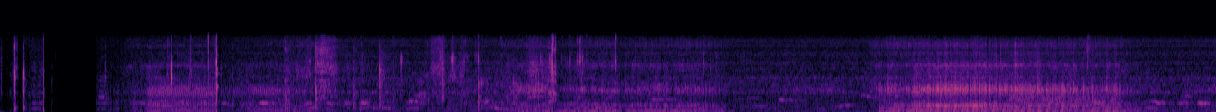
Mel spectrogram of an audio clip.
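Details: Adult man snoring in his sleep after drinking beer, unaware he snored: rough, rattling breathing noise in a small room, louder in a long stretch near the end.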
